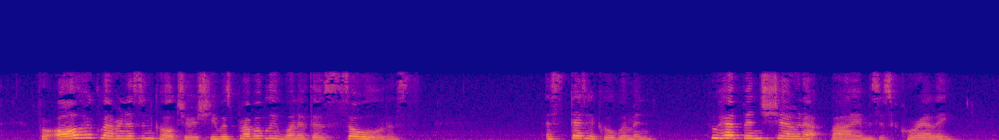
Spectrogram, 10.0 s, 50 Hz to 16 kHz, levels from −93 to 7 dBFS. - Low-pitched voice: No, high, 235 Hz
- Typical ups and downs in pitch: No, wide, 6.4 semitones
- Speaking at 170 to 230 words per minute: No, average, 145 wpm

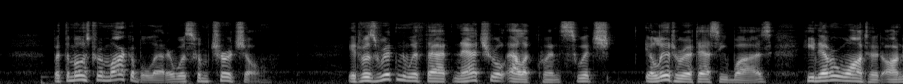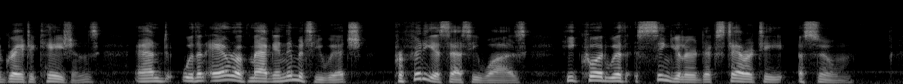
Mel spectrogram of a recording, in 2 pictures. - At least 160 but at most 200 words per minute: No, average, 145 wpm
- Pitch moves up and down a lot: Yes, wide, 7.4 semitones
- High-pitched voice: No, medium, 140 Hz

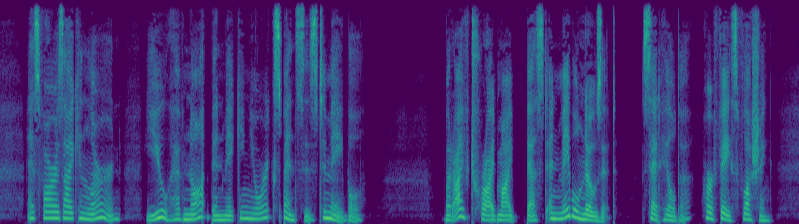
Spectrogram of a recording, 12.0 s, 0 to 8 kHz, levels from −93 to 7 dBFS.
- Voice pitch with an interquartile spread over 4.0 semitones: Yes, average, 5.3 semitones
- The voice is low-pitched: No, medium, 185 Hz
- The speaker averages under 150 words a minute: No, average, 155 wpm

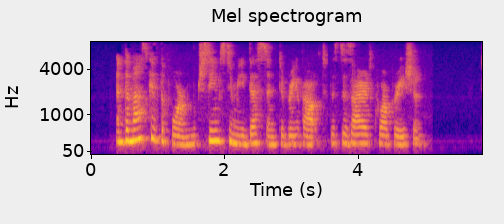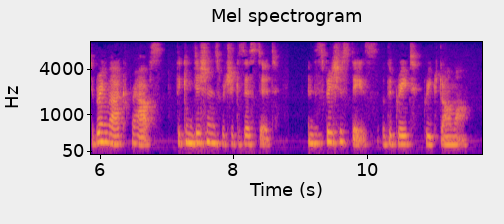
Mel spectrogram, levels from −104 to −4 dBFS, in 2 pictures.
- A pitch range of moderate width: Yes, average, 3.0 semitones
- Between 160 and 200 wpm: Yes, average, 180 wpm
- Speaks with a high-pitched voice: Yes, high, 195 Hz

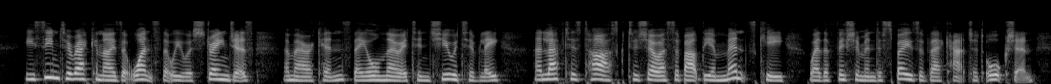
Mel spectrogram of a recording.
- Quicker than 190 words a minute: Yes, fast, 205 wpm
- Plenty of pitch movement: No, average, 3.5 semitones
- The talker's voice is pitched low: No, high, 200 Hz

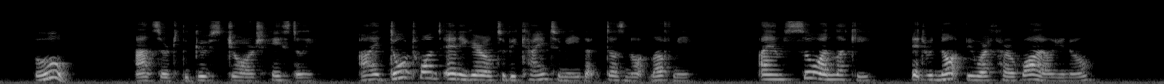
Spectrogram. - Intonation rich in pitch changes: No, average, 4.1 semitones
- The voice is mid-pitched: No, high, 205 Hz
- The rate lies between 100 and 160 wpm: No, average, 175 wpm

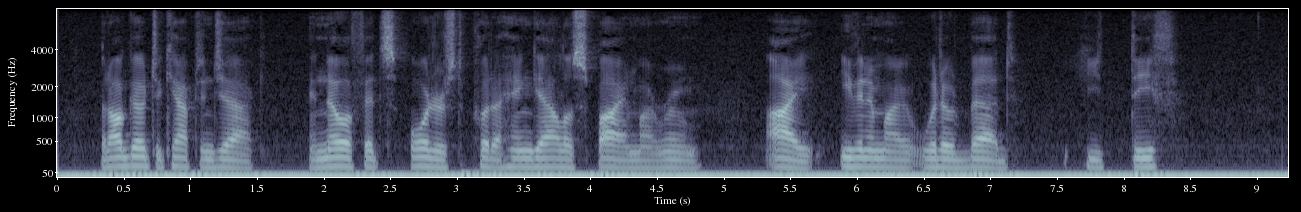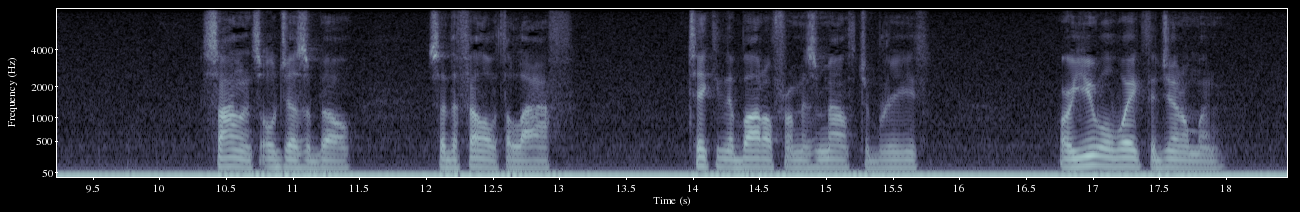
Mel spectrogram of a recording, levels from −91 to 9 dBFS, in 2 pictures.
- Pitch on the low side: Yes, low, 110 Hz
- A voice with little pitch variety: Yes, narrow, 1.9 semitones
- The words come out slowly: No, average, 165 wpm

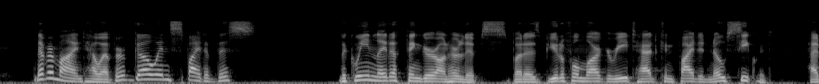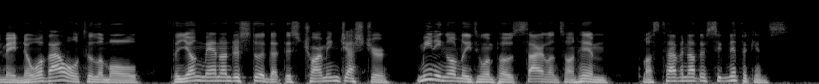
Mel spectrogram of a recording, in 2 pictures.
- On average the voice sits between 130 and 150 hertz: Yes, medium, 140 Hz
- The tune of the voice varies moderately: No, wide, 6.4 semitones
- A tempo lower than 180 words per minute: No, average, 185 wpm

